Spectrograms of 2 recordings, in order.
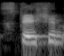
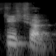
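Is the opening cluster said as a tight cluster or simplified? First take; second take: tight cluster; simplified. First: The opening consonant cluster is said intact. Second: The opening cluster is simplified with an added vowel. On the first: "আমরা অনেকে স্টেশন উচ্চারণ করতে পারি না" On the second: "আমরা বলছি স্টেশন"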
